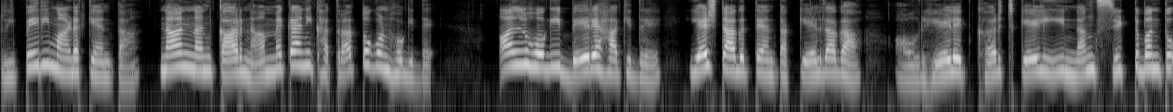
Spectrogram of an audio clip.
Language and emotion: Kannada, angry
